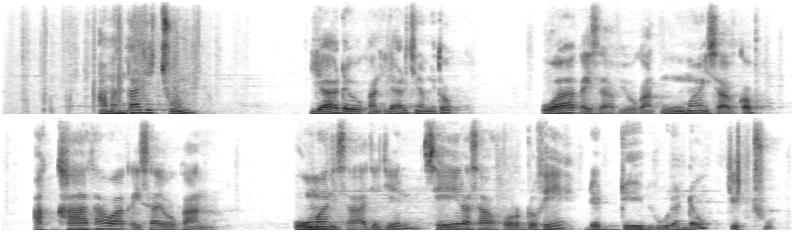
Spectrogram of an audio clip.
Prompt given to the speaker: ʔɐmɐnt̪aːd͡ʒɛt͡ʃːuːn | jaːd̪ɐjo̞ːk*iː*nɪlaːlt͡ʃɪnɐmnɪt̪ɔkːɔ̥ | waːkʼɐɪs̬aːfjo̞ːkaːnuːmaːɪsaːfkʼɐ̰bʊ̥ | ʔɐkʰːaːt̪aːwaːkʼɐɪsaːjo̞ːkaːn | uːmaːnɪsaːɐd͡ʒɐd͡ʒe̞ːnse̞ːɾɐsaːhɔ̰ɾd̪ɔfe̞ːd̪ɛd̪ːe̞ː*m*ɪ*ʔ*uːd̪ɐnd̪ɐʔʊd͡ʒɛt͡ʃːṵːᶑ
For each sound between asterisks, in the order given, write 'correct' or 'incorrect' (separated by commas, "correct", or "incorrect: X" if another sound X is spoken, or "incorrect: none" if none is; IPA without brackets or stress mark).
incorrect: aː, incorrect: b, correct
